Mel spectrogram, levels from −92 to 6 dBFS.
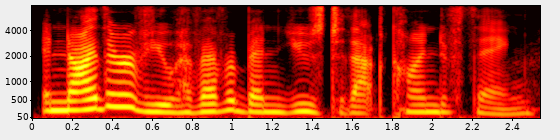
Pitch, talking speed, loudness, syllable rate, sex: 200 Hz, 305 wpm, -20 LUFS, 6.1 syllables/s, female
